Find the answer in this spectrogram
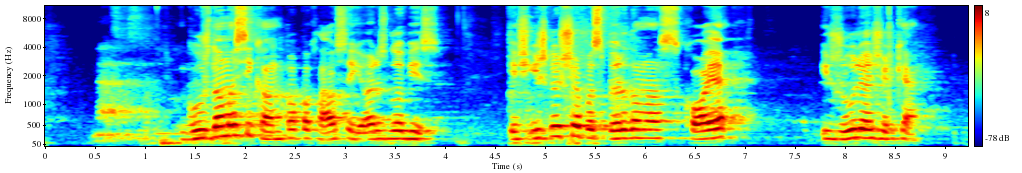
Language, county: Lithuanian, Vilnius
